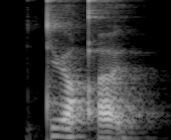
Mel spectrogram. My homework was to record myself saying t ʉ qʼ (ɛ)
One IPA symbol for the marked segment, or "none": ɨ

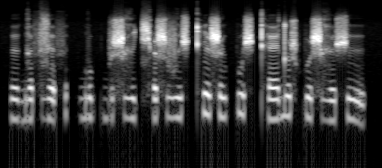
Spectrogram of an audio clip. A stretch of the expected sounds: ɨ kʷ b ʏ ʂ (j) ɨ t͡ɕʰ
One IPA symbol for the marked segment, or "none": ɣ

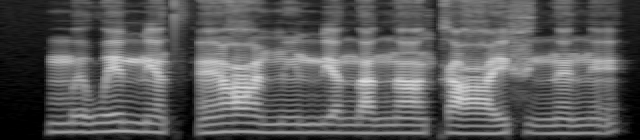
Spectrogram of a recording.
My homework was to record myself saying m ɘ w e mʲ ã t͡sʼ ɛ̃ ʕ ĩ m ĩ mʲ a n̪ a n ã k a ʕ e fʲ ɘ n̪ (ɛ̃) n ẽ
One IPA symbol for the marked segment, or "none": ɛ̃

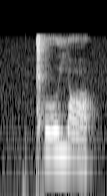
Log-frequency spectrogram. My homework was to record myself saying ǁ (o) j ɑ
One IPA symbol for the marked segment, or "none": o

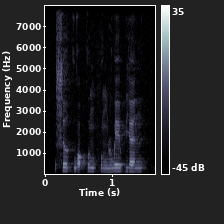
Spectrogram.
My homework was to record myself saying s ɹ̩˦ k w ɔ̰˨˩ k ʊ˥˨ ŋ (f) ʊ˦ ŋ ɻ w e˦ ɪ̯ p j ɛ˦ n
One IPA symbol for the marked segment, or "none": f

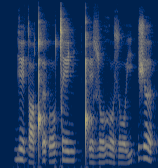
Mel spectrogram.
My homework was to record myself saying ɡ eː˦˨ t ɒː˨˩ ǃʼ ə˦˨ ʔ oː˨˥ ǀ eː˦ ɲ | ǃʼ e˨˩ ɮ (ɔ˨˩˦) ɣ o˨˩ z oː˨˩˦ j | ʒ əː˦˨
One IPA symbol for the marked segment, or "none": o˨˩˦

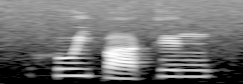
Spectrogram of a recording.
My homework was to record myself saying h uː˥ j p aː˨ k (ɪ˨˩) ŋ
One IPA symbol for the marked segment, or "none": ɪ˥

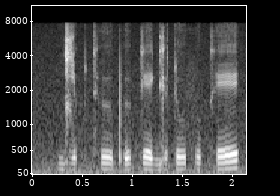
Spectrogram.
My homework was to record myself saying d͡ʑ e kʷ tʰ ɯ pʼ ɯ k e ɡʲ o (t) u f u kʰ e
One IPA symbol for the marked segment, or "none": t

